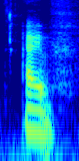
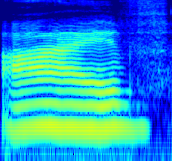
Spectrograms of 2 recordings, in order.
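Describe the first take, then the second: First: The vowel is said with the mouth half open. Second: The vowel is said with the mouth fully open. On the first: "I can just say I've" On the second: "So instead of saying I've"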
